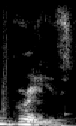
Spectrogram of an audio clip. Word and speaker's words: Graves: Google Carmiece, C-A-R-M-I-E-C-E. Again, that's spelled C-A-R-M-I-E-C-E. Last name Graves, G-R-A-V-E-S.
